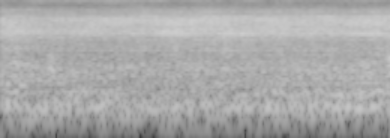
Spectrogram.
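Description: A Bundeswehr military airplane flies past with a steady, loud engine drone that holds constant throughout, with no talking.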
